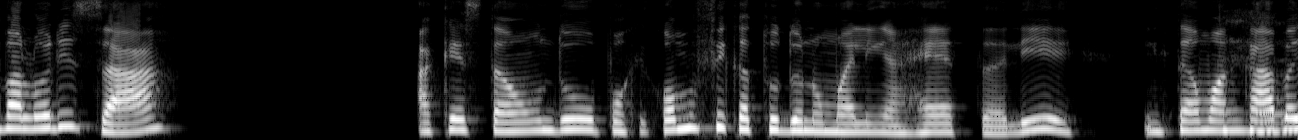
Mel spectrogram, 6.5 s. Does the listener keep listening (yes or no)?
yes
